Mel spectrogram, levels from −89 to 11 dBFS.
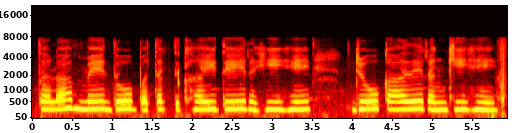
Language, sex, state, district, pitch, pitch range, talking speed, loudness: Hindi, female, Madhya Pradesh, Bhopal, 255 Hz, 250-260 Hz, 130 wpm, -12 LUFS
